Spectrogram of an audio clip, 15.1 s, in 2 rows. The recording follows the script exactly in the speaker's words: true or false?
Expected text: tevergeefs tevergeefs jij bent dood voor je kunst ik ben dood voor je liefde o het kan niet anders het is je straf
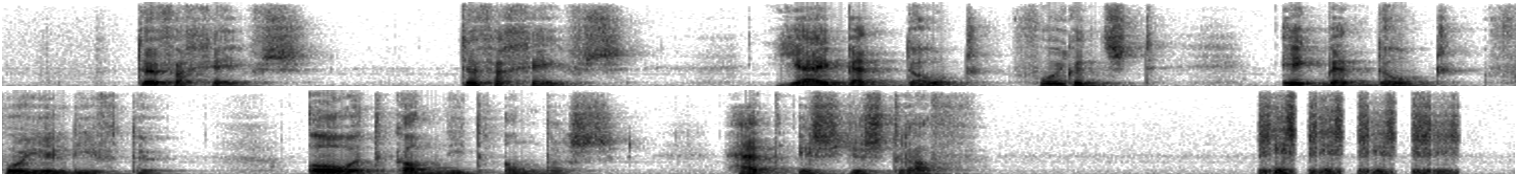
false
